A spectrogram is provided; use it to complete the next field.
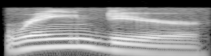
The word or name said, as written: reindeer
